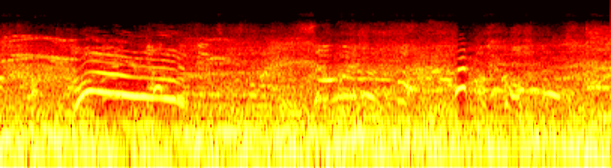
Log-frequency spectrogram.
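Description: Riders on a spinning fairground ride: a long squeal starts about half a second in, rises and then slides down in pitch, and shorter cries and a babble of voices follow. Under them runs the ride's steady rumble.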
